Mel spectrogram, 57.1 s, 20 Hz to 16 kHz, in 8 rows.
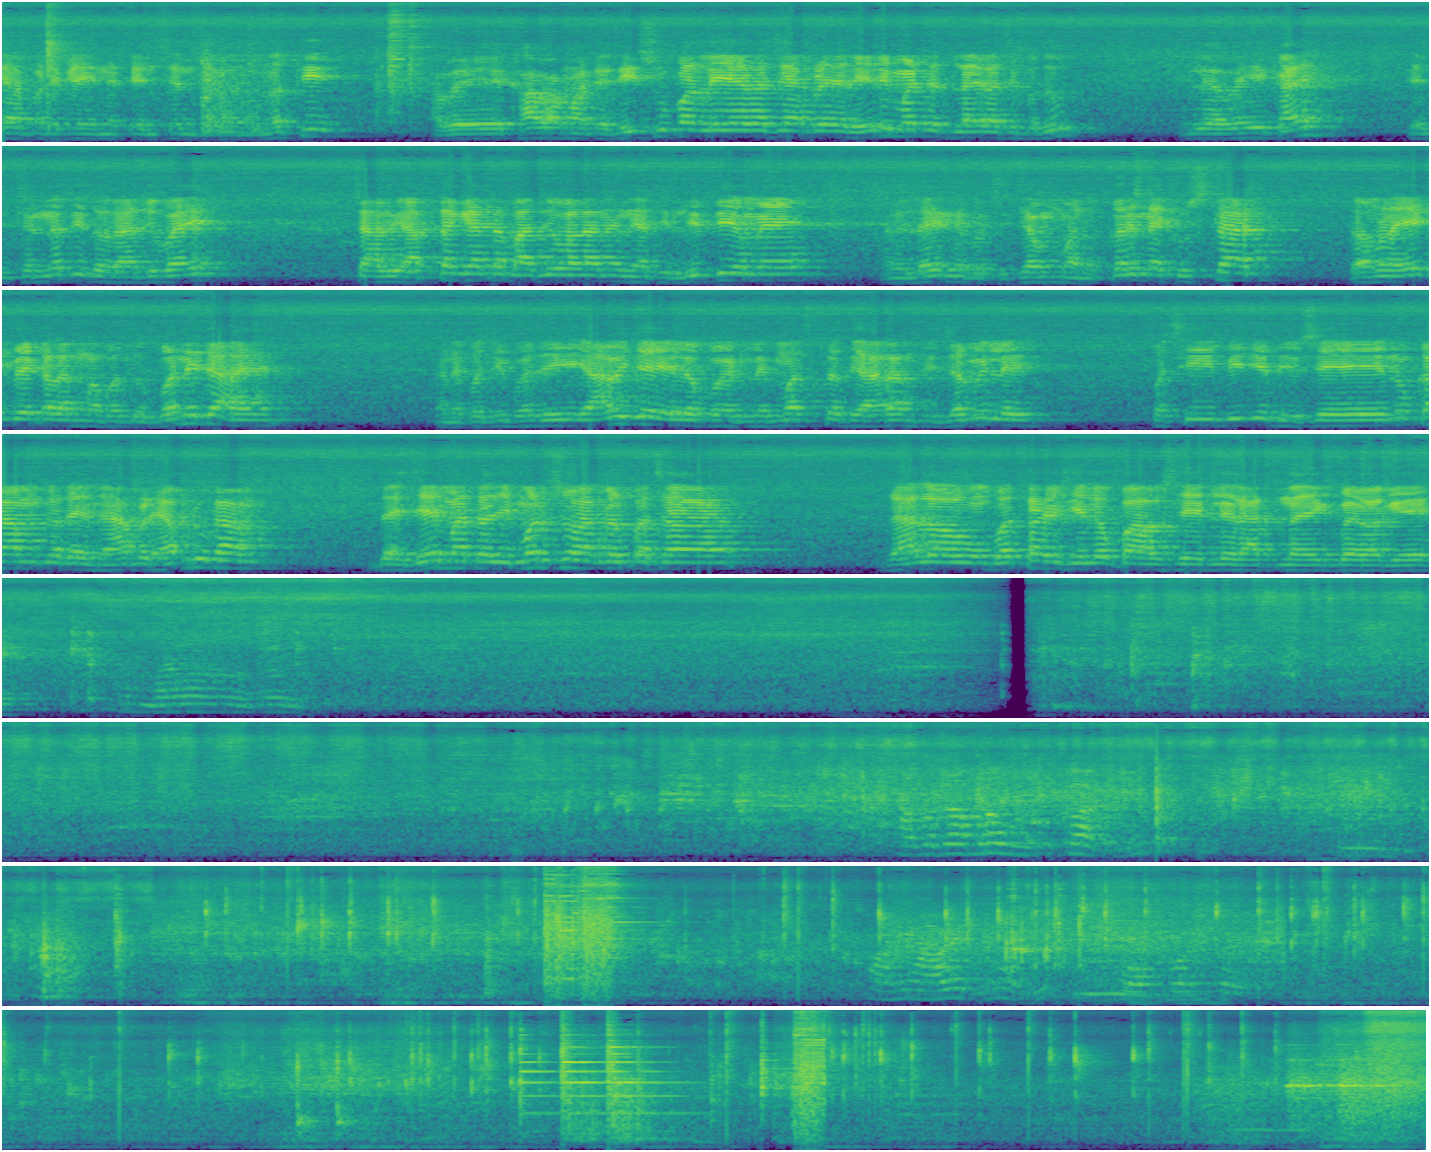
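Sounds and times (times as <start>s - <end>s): hot oil sizzling: 0.0s - 57.0s
mustard seeds popping in oil: 46.2s - 56.5s.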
